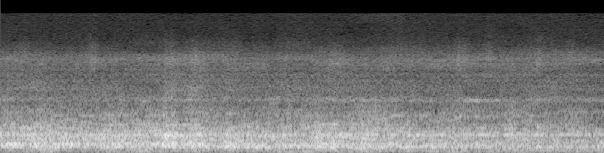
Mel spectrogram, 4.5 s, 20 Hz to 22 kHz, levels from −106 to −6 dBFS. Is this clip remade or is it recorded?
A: remade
